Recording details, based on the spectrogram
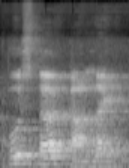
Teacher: पुस्तक के अंत में, इस क में अंत में अ है और आलय के प्रारंभ में आ है। अब ये दोनों जब मिलेगा तो हो जाएगा आ और ये शब्द बन जाएगा पुस्तकालय।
